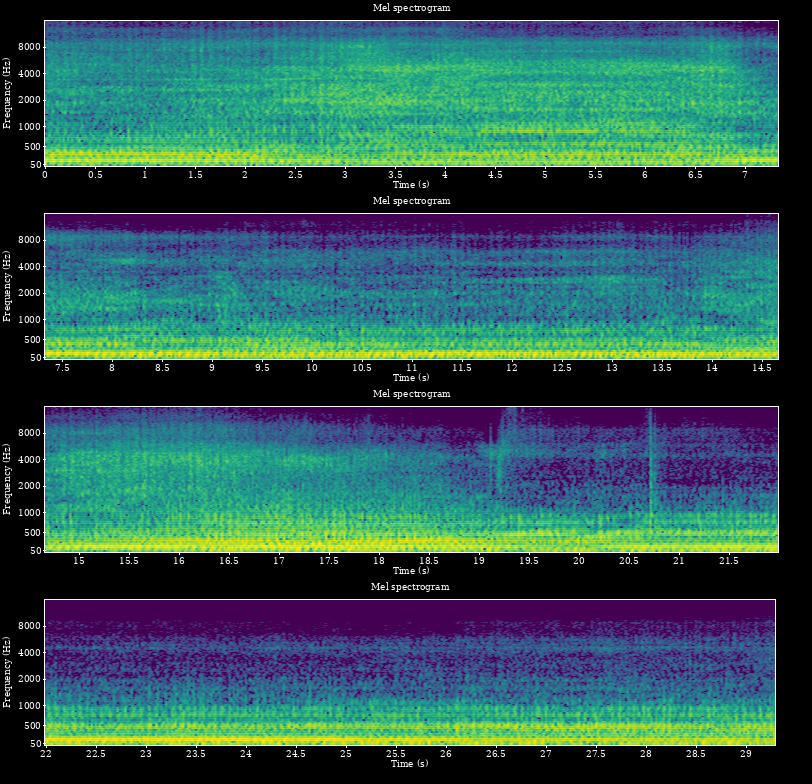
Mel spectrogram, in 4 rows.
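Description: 1999 Kawasaki ZX-6R's 600cc inline-four engine running steadily at idle through an aftermarket slip-on muffler. Its speed briefly dips and recovers about two-thirds of the way through, alongside a couple of light knocks.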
